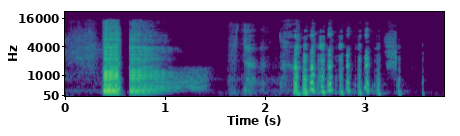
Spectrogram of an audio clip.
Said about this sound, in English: not only do you have the internal fart sound, but now you can play it on the outside of the car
